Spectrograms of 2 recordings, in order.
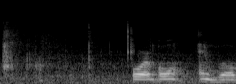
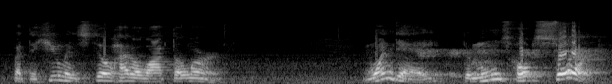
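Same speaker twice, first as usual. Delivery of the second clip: gentle read-aloud storytelling; story narration; 2 semitones higher than usual. A narrator's reading. Reading the moon story to the children, storyteller voice. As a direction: tell it like a bedtime story to kids. Reads picture book to children.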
